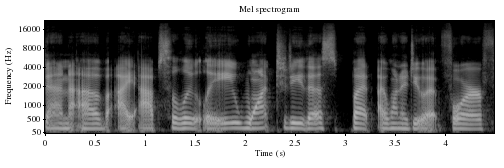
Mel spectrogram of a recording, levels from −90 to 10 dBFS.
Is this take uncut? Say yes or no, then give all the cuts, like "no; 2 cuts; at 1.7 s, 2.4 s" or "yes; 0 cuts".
yes; 0 cuts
